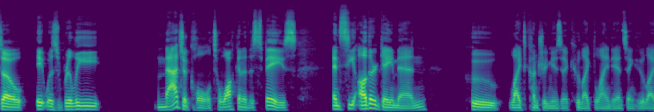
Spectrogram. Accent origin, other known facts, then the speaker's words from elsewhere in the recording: Southern United States, United States; So for some backstory, I grew up in the South, and the American South is varied, but in general, it's a very conservative culture.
